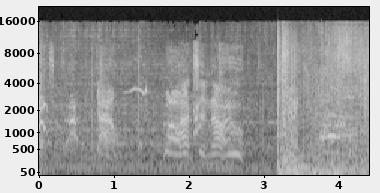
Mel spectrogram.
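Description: Men's voices with a short exclamation, then about three seconds in an artillery shell explodes with a sudden loud blast that keeps going as a dense, noisy roar.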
